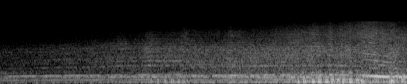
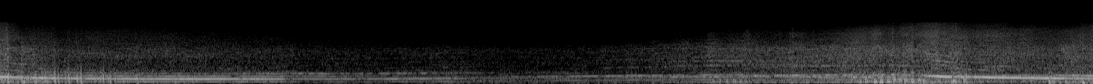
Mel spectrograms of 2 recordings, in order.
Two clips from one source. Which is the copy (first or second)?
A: second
